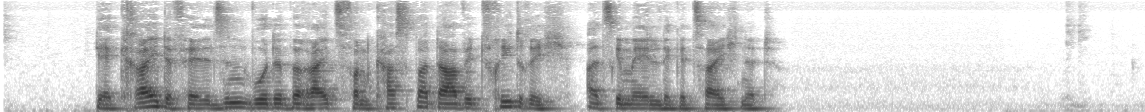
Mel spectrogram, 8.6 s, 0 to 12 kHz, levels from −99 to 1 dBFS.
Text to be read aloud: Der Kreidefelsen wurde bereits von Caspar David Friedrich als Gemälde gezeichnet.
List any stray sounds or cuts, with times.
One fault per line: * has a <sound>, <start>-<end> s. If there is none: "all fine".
all fine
